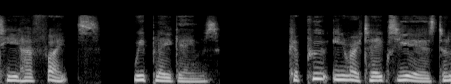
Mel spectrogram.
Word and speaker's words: capoeira: I love doing capoeira, pronounced capoeira. It started in my country, Brazil, about 500 years ago.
